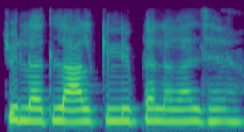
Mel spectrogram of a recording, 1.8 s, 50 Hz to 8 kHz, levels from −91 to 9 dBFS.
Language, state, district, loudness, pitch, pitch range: Surjapuri, Bihar, Kishanganj, -15 LUFS, 230 Hz, 225-235 Hz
